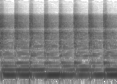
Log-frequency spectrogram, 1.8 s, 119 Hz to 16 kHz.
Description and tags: Electric Guitar C Sharp Straight
These sounds are samples taken from our 'Music Based on Final Fantasy' album which will be released on 25th April 2017.
C, Electric, Electric-Guitar, Guitar, Music-Based-on-Final-Fantasy, sample, Sharp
